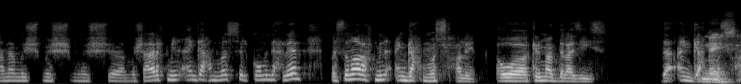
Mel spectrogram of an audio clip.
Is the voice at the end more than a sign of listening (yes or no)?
yes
